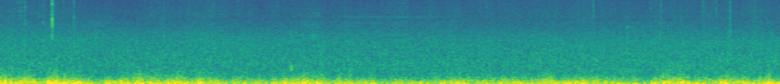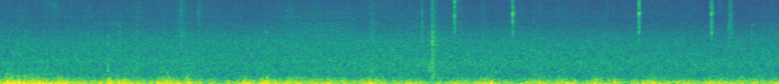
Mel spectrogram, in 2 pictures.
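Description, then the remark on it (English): A strong gust of wind roars outdoors on a windy day, a steady low rumble buffeting the microphone for several seconds with occasional faint clicks, no voices present. “Now that's a gust.”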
